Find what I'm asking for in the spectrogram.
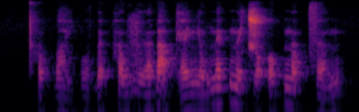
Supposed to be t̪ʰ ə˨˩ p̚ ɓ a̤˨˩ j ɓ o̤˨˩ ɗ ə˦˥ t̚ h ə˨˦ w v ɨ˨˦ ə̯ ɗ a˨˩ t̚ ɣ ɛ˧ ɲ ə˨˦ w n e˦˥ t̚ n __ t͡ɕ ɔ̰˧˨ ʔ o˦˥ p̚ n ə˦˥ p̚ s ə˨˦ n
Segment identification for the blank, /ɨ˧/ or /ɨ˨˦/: ɨ˨˦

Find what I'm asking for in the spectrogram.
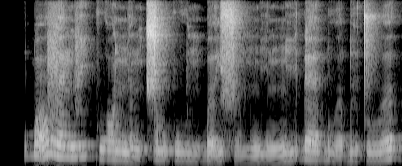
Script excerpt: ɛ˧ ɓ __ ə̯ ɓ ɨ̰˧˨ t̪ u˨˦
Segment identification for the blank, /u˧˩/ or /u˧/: u˧˩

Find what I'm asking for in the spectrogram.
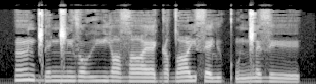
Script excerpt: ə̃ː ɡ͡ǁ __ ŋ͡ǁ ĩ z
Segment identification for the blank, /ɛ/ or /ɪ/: ɛ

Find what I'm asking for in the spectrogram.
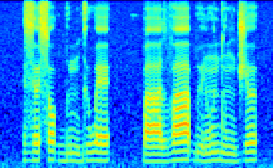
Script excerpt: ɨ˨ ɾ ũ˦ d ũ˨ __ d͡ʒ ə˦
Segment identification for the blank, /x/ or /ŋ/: ŋ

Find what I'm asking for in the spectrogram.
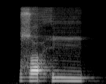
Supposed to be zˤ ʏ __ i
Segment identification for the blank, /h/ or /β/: h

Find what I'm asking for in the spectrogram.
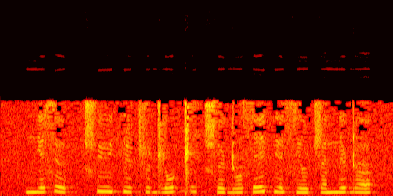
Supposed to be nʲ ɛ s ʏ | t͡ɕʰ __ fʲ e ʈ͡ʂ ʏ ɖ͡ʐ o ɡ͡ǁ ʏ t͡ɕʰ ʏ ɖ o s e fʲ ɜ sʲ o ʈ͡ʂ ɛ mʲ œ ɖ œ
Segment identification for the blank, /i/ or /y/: y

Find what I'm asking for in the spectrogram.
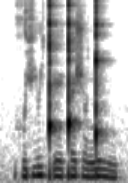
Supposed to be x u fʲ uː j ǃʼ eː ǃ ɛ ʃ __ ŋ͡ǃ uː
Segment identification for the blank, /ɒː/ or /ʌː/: ʌː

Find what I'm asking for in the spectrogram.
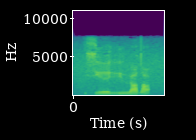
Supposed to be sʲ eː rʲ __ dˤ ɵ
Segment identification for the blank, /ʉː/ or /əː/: ʉː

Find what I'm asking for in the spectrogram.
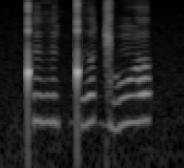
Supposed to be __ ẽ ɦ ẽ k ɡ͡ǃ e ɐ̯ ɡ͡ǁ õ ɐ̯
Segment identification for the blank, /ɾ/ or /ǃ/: ǃ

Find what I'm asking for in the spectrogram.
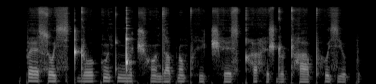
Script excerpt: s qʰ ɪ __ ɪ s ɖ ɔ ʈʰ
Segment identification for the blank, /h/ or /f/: h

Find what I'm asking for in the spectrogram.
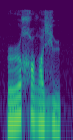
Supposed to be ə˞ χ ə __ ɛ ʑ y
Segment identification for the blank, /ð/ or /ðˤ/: ðˤ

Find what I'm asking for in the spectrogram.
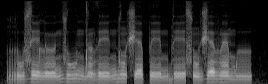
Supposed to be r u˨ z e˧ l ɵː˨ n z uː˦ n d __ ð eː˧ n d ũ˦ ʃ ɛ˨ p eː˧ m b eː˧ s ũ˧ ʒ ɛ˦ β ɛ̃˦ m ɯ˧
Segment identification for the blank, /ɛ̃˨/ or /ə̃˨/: ə̃˨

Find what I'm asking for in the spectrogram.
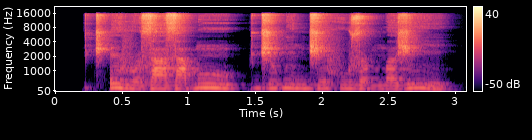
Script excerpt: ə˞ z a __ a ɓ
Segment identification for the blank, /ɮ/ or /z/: z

